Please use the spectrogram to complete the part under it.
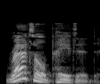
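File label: "rattlepated", British English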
